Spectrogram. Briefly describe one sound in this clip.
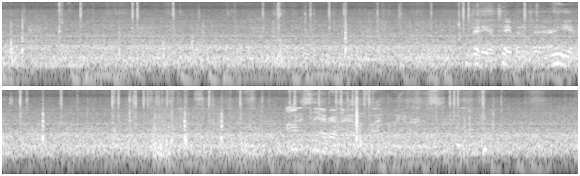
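A vehicle engine rumbles steadily while driving slowly.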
